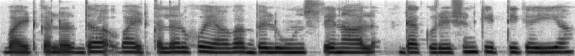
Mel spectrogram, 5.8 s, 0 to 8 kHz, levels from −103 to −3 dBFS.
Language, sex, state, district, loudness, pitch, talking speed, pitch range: Punjabi, female, Punjab, Kapurthala, -13 LUFS, 225 Hz, 145 wpm, 190-235 Hz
